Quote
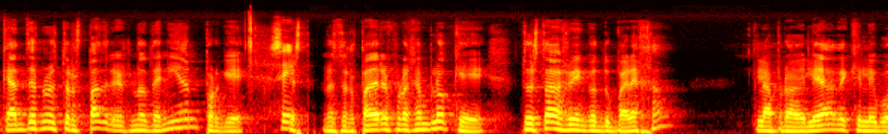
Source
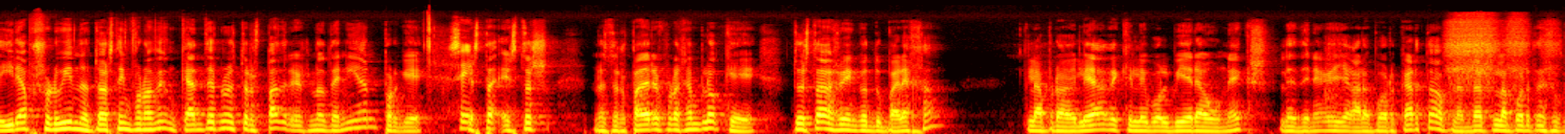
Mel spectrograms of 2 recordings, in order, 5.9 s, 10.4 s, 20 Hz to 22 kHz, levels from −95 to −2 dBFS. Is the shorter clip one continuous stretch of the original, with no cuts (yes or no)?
no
